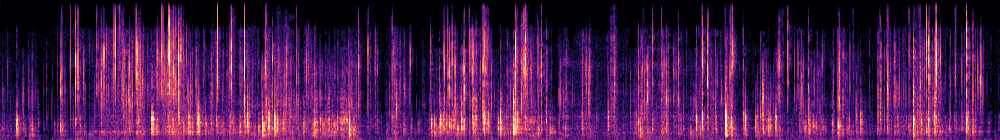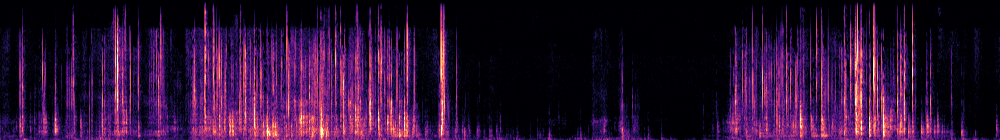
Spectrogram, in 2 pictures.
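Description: A pile of small, solid stone pebbles on a wooden desk is grabbed, rubbed and raked together with both hands. This makes a dense, steady stream of crisp clicks and rattling clatter with a bright, gritty edge. The clatter thins to sparse taps for about two seconds near the end, then resumes.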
